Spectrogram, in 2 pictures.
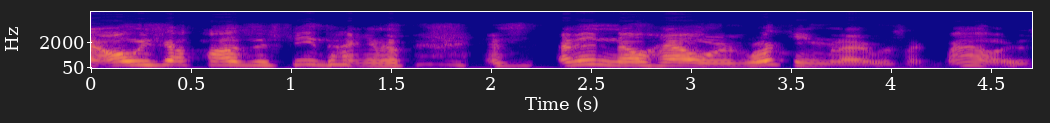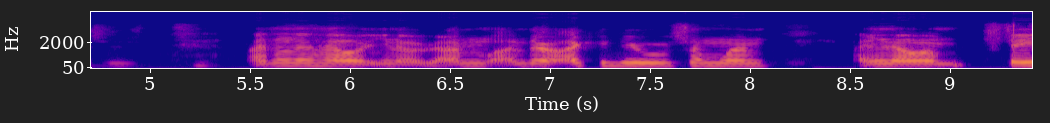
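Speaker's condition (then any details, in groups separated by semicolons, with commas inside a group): Cerebral palsy; from birth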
